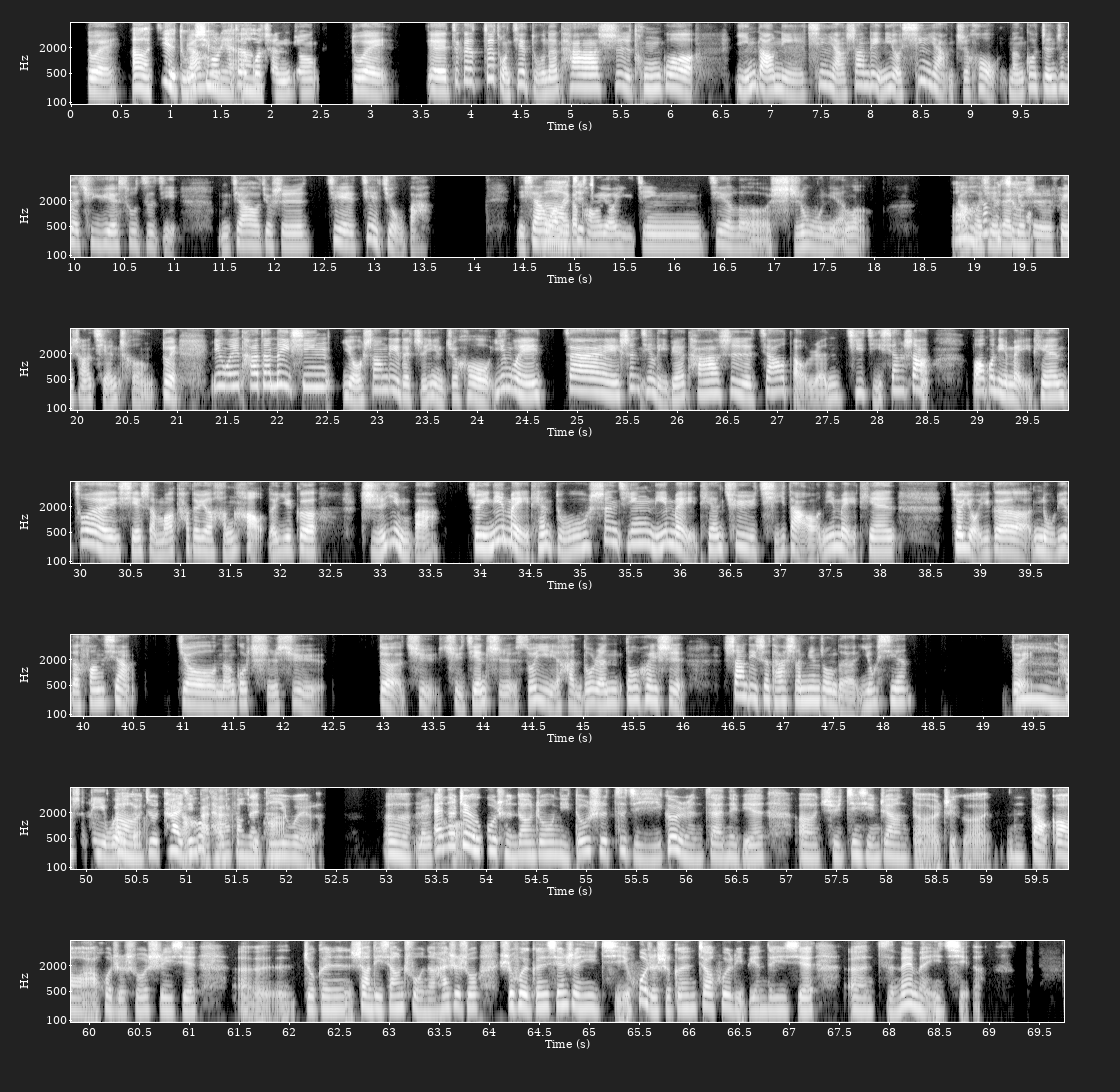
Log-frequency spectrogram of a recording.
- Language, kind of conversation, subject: Chinese, podcast, 你有固定的早晨例行习惯吗？通常会做哪些事情？
- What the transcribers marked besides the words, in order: other background noise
